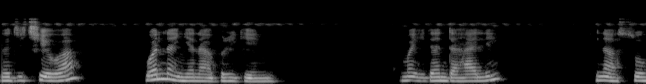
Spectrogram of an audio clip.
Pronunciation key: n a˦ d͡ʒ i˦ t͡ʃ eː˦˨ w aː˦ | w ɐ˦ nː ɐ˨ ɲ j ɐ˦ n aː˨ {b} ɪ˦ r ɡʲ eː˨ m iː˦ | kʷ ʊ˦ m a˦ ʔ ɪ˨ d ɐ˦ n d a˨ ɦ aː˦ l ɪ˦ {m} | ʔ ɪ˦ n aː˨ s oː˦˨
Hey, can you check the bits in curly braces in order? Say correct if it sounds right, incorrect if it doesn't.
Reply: correct, incorrect: ŋ

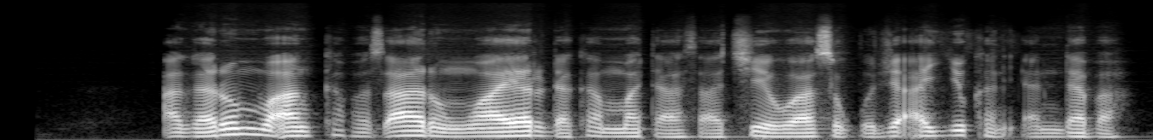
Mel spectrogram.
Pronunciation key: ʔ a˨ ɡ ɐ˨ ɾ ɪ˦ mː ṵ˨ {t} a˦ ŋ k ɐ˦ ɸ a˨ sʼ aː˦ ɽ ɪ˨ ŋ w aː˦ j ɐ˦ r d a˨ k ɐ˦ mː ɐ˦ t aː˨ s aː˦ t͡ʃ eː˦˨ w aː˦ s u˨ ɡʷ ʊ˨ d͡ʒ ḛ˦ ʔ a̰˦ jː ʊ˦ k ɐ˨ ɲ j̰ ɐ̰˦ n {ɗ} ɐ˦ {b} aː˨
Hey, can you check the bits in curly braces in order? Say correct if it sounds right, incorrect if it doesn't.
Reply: incorrect: ʔ, incorrect: d, correct

